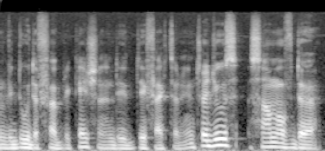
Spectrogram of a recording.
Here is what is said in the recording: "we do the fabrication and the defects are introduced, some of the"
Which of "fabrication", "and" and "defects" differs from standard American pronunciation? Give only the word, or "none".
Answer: defects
